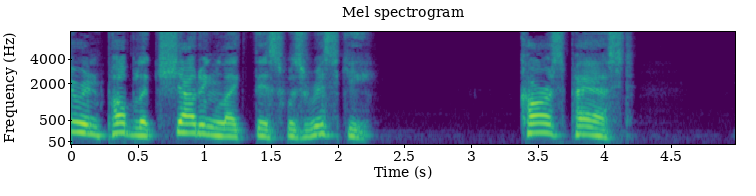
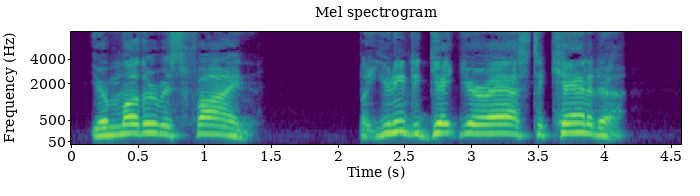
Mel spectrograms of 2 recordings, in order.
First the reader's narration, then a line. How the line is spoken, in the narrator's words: Dawson shouted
